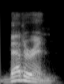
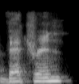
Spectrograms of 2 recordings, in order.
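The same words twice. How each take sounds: First: The word is said with three full syllables. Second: The word is squeezed into two syllables. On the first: The speaker calls it right. "three syllable M F and beep and beep beep beepity beep word" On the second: The speaker calls it wrong. "not veteran"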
